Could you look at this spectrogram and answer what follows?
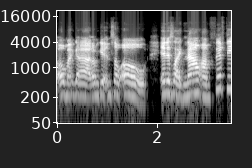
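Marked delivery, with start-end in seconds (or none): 0.0-1.8 acted weepy, sobbing, tearful crying voice. Retelling crying in bed on turning twenty-five: imitating own past crying. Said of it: "just crying like".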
